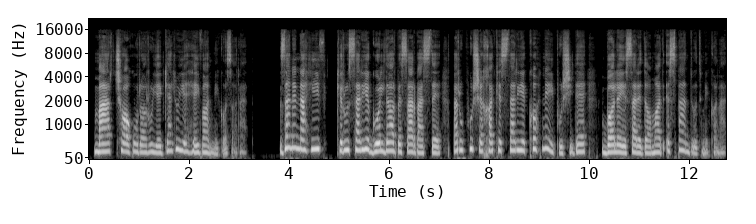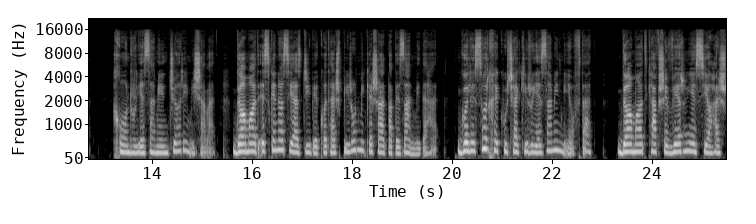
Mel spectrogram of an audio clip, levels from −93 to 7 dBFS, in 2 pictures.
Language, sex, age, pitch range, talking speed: Persian, female, 50-69, 195-250 Hz, 130 wpm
